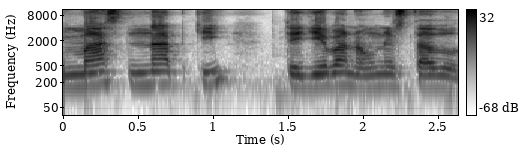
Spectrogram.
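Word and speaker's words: NAPQI: a formar un metabolito tóxico que se llama Napki. Se escribe así, se los pongo aquí, NAPKI, NQI, ¿vale?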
